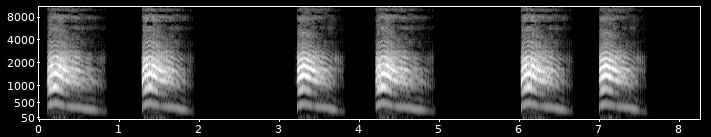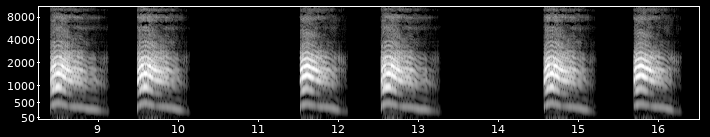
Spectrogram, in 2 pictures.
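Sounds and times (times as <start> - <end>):
synthetic crow call: 0.1 - 2.0, 3.2 - 5.0, 6.0 - 7.6, 8.4 - 10.2, 11.5 - 13.3, 14.6 - 16.4.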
